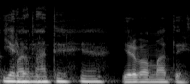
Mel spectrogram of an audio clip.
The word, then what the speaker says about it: yerba mate: Yerba mate? Yerba mate, yeah.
